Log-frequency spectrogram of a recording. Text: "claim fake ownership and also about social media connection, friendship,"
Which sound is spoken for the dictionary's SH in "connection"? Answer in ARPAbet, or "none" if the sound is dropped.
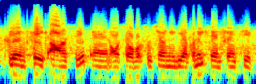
S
